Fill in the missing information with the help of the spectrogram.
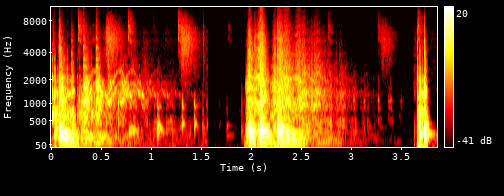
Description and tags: deep echo tube 1
chilled solo guitar from a friend
chill, guitar, solo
